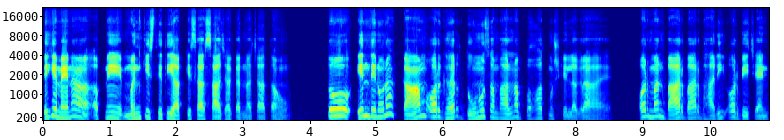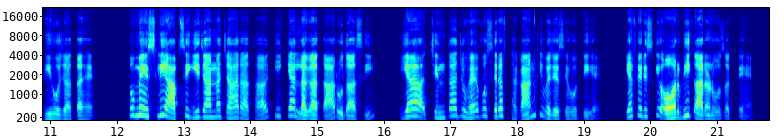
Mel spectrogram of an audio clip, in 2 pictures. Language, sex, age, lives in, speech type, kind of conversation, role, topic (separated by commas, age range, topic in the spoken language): Hindi, male, 25-29, India, read, expert-assistant, asker, क्या मानसिक स्वास्थ्य के लिए सहायता समूह और घरेलू उपाय कारगर हैं?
